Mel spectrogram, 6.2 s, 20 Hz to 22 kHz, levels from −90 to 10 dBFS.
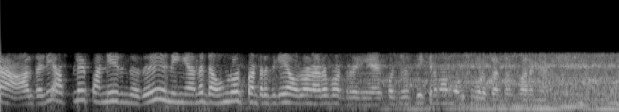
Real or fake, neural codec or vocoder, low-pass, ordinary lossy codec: real; none; 3.6 kHz; none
